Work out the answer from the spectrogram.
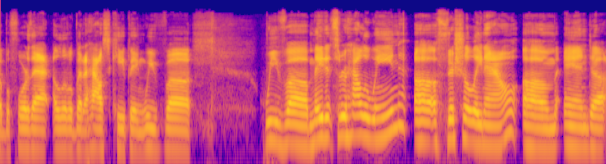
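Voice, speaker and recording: A man chats as the host of his own podcast, rambling easily from point to point with plenty of filler words and false starts. His voice is smooth and clean, sitting at an ordinary middle pitch, with a slight stuffiness from sinus trouble. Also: a bit bright. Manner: easygoing, rambling, lots of filler words and restarts. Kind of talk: casual podcast chat.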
